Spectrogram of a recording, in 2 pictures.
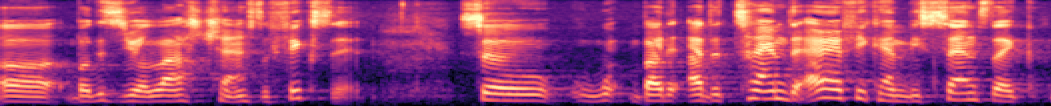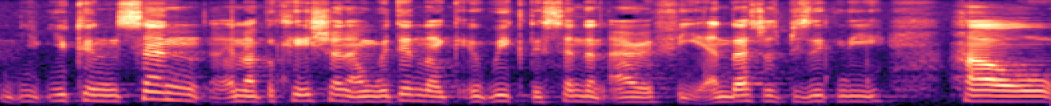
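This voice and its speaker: This woman has a fairly low pitch. She talks at a fairly quick pace with ordinary pitch variation. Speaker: immigration attorney. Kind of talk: explainer video. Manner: fast.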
